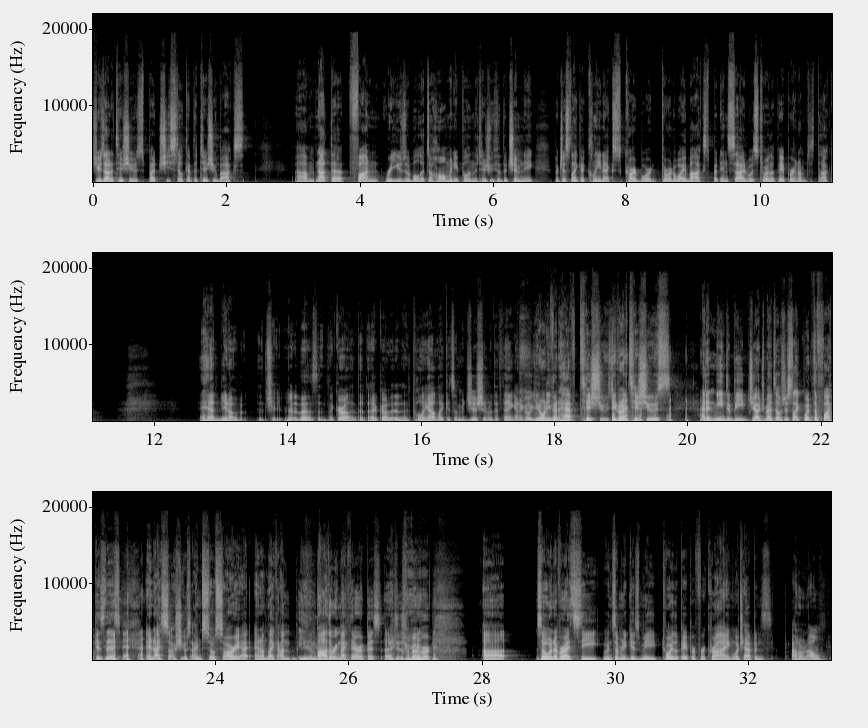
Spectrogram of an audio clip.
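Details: Adult male speaker; normal conversational speech.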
